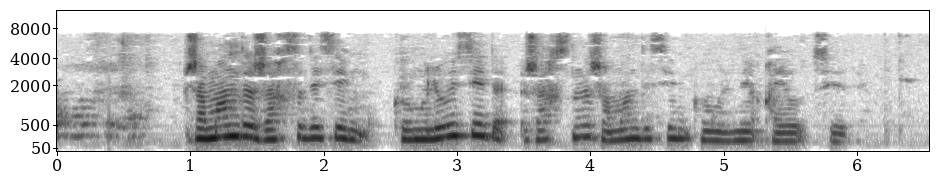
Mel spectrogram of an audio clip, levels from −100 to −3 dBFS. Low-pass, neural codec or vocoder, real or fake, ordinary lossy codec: 7.2 kHz; none; real; AAC, 48 kbps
